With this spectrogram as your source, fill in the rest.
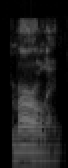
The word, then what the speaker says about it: Maryland: I have Randolph Childress, and to prove to you just how tied in he is at the University of Maryland, he pronounces it Merlin.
